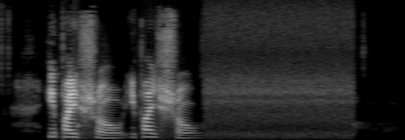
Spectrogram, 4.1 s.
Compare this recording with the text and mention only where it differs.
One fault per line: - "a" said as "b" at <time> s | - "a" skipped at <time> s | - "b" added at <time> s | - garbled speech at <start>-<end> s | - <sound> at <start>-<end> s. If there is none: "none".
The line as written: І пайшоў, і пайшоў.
none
